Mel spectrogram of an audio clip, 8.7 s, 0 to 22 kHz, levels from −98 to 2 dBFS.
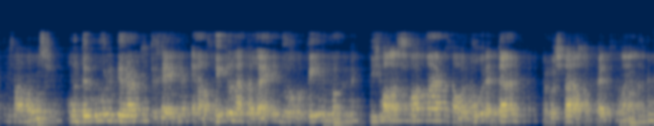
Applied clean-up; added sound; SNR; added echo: neural mask model DeepFilterNet 3.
